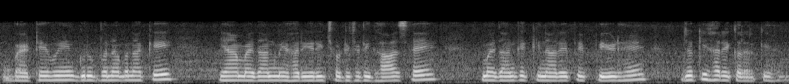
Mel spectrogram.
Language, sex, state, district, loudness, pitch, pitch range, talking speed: Hindi, female, Haryana, Rohtak, -14 LUFS, 195 Hz, 185-205 Hz, 195 wpm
